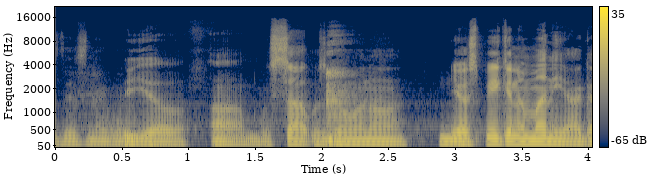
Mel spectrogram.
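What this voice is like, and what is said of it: Usual voice. Nothing is said of it.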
